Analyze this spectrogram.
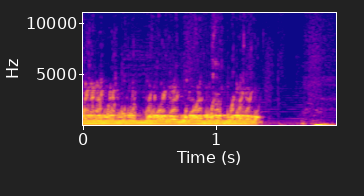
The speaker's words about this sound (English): I'm going to try it, to be honest. You give it a gargle. Go. See, he's trying.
